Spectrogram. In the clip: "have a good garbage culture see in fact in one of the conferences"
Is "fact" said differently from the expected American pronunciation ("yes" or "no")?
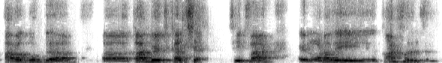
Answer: yes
